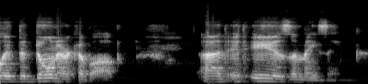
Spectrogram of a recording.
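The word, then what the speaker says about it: döner: In Turkey, they call it the doner kebab, and it is amazing. It is amazing. It's pronounced doner.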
